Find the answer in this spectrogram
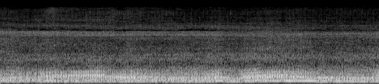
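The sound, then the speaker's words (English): Speedway motorcycles rev their engines before a restart, a loud continuous drone of several bikes whose pitch wavers up and down without a break. “Preparing their bikes ready for the restart with the starting marshal Chris Katz getting them all ready to start.”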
